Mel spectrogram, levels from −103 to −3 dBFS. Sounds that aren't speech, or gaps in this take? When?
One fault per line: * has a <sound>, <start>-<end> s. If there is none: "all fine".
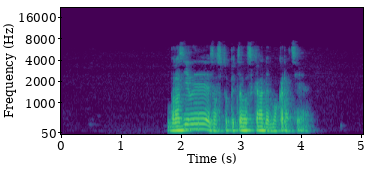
all fine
